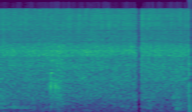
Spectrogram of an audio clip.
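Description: Tomatoes drop into hot oil already frying green chilies, ginger, garlic and cumin, setting off a loud, dense, continuous sizzle and crackle close by, with one brief cut-out midway and no talking.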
